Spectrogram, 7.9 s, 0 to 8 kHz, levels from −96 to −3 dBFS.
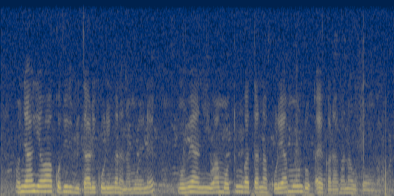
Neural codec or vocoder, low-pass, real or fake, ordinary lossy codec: none; none; real; none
